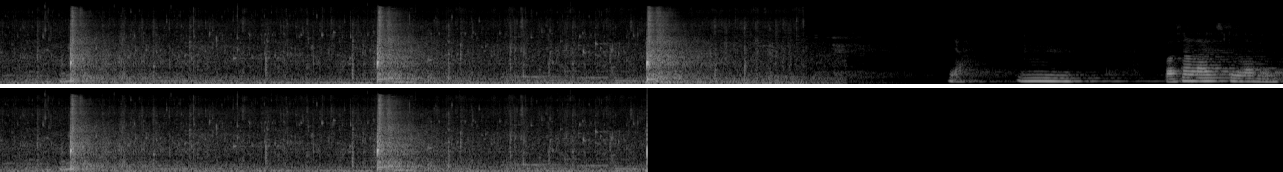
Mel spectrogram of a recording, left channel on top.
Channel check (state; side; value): drops out; right; at 6.5 s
